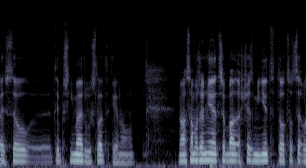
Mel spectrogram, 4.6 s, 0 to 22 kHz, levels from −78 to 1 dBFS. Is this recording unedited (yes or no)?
yes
